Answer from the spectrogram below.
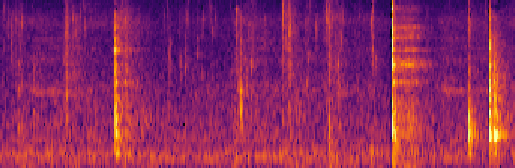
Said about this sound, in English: let me get a spoon because that's kind of hard to stir with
